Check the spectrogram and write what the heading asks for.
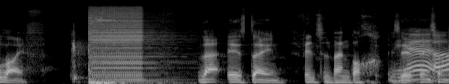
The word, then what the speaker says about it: van Gogh: Hashtag rhymes with lock. Hashtag living my best still life. That is Dane. Vincent van Gogh. Is it Vincent van Gogh?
